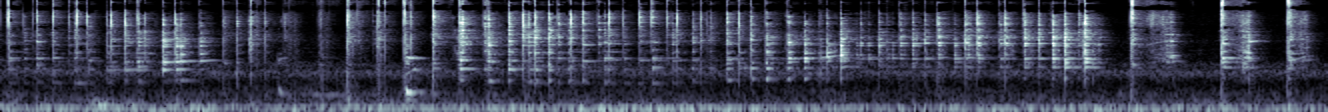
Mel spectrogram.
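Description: Long nails tap fast on a clear glass water bottle held upright in both hands. A rapid, steady stream of bright, clicky ticks with a very short glassy ring; the taps thin out into a few scattered ones near the end.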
